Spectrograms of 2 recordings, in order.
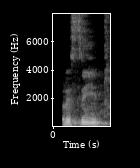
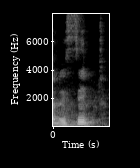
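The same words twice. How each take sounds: First: रिसीट with a long ee and a silent p; teacher models the right रिसीट; careful रिसीट, no p sound; correct pronunciation. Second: रिसिप्ट with the p sounded, a bit softer; students' wrong रिसिप्ट, p sounded; wrong pronunciation. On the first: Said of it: "इसका pronunciation क्या होना चाहिए". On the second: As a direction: mimic the students' mistake. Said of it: "विद्यार्थी जो हैं उसको क्या बोलते हैं". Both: Shown as a demonstration.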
